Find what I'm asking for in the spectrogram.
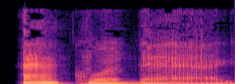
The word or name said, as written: aquadag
